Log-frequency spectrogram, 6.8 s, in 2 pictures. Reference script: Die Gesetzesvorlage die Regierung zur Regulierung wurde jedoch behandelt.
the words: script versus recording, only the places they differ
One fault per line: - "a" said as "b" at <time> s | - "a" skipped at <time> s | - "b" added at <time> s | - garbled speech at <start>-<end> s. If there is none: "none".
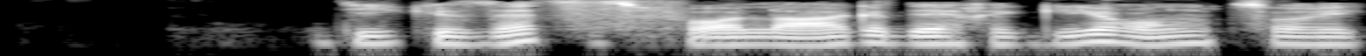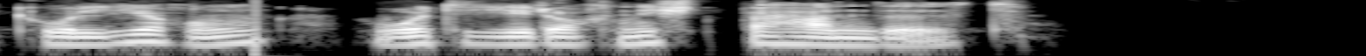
- "die" said as "der" at 2.2 s
- "nicht" added at 5.0 s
